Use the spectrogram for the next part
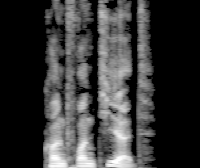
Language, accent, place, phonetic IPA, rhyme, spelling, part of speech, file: German, Germany, Berlin, [kɔnfʁɔnˈtiːɐ̯t], -iːɐ̯t, konfrontiert, verb, De-konfrontiert.ogg
- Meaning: 1. past participle of konfrontieren 2. inflection of konfrontieren: third-person singular present 3. inflection of konfrontieren: second-person plural present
